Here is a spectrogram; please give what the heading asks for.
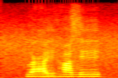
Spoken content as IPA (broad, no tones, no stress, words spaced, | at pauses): ɯʕeɦɑ ze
